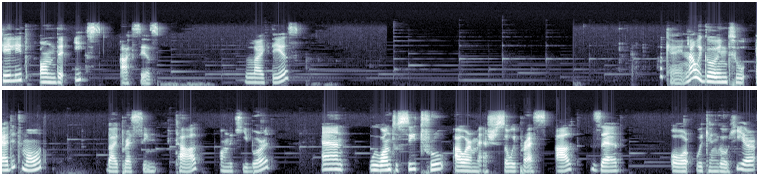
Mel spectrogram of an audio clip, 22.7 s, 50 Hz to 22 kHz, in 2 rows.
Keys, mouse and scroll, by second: 6.5-7.5 drag, 7.5 alt+z, 7.8 alt+z, 8.3-8.9 drag, 8.9-10.0 shift+middle drag, 10.0 click, 10.7 shift+middle drag, 11.0-11.4 scroll up 2, 11.4 click, 13.4 Tab, 14.6 middle click, 15.0-15.6 scroll up 1, 15.6 scroll down 2, 19.9 alt+z, 21.7-22.6 drag.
